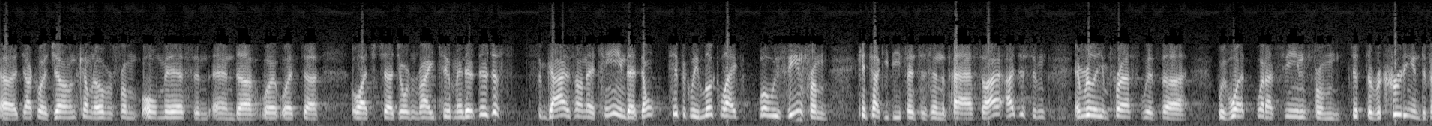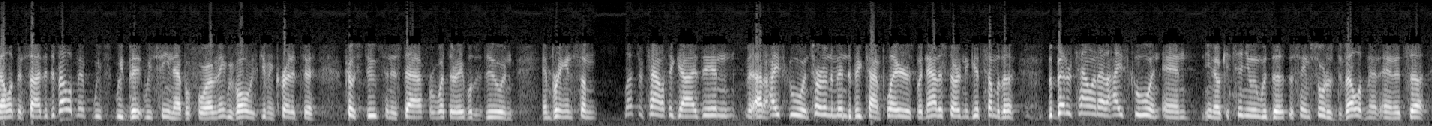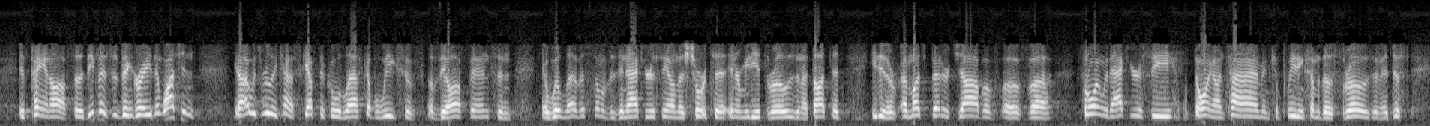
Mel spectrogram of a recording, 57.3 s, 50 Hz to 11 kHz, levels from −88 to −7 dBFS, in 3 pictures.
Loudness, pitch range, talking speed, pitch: -18 LUFS, 140-170 Hz, 225 wpm, 155 Hz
